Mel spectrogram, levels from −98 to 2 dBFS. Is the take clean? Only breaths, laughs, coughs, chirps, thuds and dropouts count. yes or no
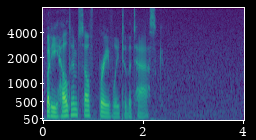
yes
